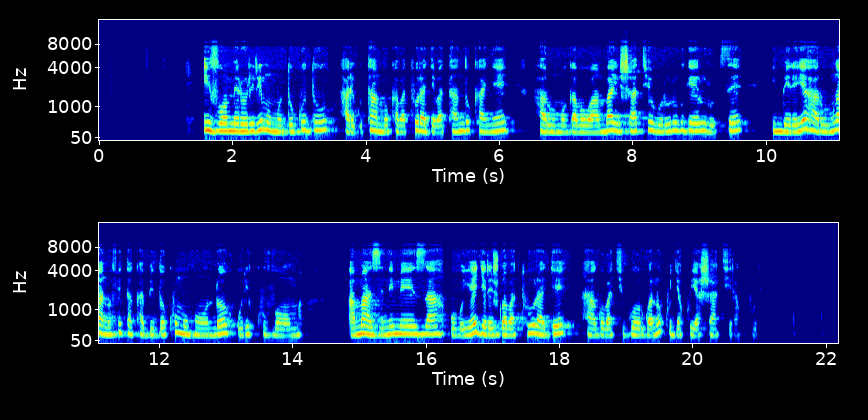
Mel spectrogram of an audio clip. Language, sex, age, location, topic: Kinyarwanda, female, 25-35, Huye, health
